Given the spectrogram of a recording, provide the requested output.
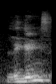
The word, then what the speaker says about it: ligands: Okay, लिगेंड्स, LIGANDS. नहीं, जो सोच रहा हो बिल्कुल मत प्रोनाउंस करना.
